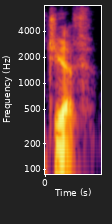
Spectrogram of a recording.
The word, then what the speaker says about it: GIF: yourself from that point yes I believe it's pronounced jiff sure sorry that the bear who brought you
